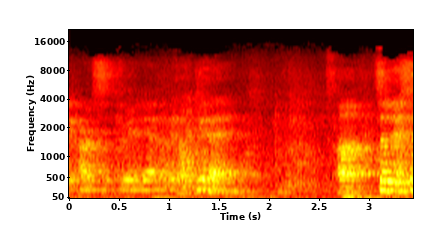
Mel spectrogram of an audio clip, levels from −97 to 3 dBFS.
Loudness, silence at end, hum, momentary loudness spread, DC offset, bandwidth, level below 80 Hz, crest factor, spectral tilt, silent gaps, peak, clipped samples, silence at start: -24 LUFS; 0 s; none; 19 LU; under 0.1%; 14 kHz; -42 dBFS; 18 dB; -5 dB/octave; none; -6 dBFS; under 0.1%; 0 s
